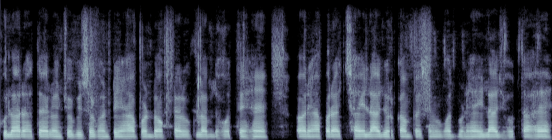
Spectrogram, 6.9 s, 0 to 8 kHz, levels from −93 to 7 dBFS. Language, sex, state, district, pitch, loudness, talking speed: Hindi, male, Uttar Pradesh, Etah, 105 Hz, -18 LUFS, 225 wpm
